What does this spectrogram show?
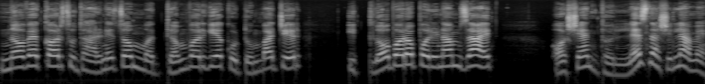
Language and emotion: Goan Konkani, surprised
